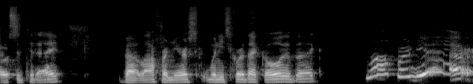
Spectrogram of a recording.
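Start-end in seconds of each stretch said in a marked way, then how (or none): 3.7-4.7 voice breaking way up, very high and cracking. Retelling an announcer's goal call that has a bad voice crack. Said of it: "such a bad voice crack".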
